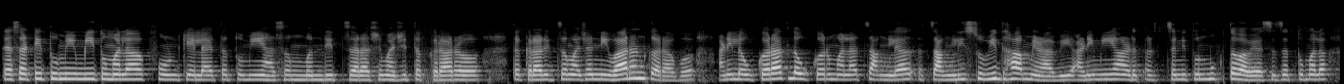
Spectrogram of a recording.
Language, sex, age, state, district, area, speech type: Marathi, female, 30-45, Maharashtra, Kolhapur, urban, spontaneous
